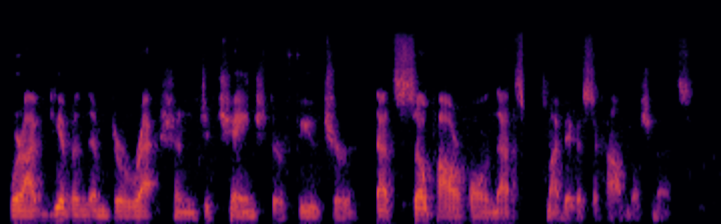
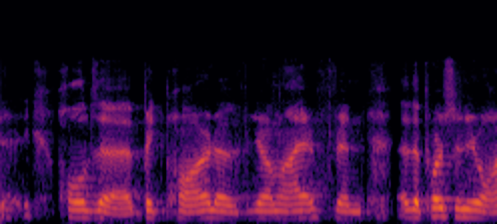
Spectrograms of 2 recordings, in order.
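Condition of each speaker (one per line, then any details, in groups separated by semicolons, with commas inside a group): No condition
Spastic quadriplegia cerebral palsy; spastic quadriplegia, from birth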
